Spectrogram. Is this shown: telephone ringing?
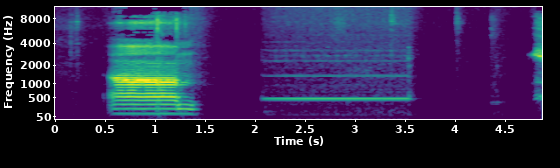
yes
